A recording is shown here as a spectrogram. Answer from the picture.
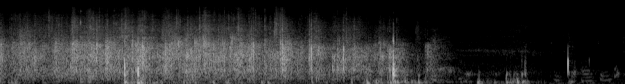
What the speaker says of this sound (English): please, everyone, give Jess a warm round of applause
